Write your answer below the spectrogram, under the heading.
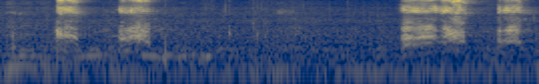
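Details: Three aggressive wild honey badgers brawling on a road near a safari lodge in southern Kruger, heard as harsh, broadband squealing bursts, two close together early, then two more after a pause, over a low hum.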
